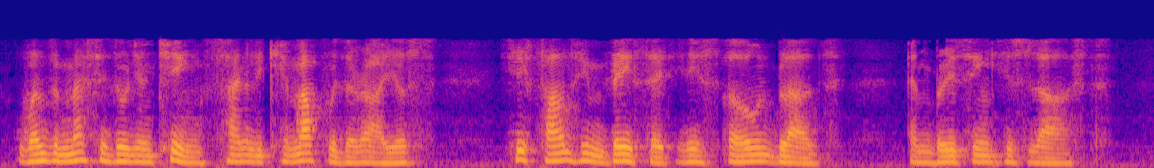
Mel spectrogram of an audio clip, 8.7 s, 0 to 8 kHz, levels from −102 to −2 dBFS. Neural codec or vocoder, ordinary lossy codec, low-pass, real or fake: codec, 16 kHz, 4 kbps, FunCodec, trained on Chinese and English, 50 frames a second; AAC, 16 kbps; 7.2 kHz; fake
